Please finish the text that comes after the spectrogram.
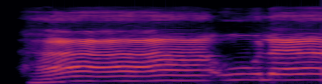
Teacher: جی جی دیکھو میں آپ کو پڑھ کر بتاتا ہوں، میں اب ہا الا کو پڑھتا ہوں، پہلے میں قصر کروں گا اور الا میں توسط کروں گا 2 الف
